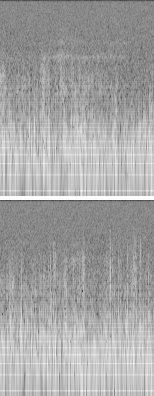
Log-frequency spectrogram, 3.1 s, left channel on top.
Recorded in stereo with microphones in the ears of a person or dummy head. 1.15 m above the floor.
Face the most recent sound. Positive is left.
No sound to turn to.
